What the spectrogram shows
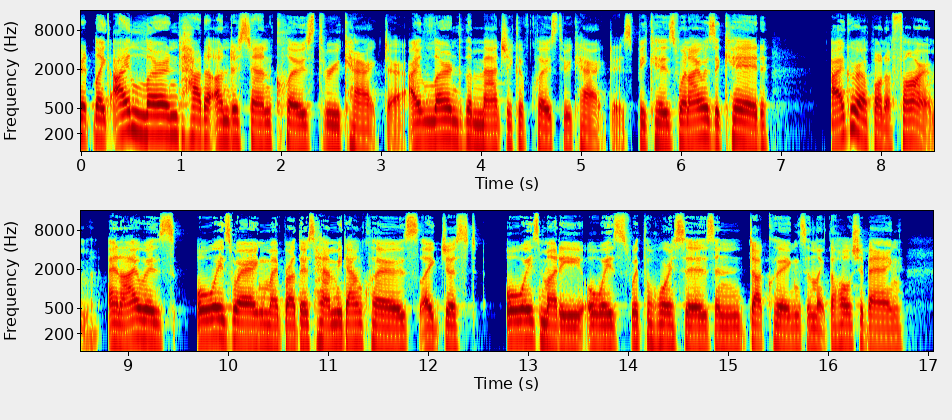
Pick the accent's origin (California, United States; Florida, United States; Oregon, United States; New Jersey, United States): Florida, United States; Miami; born there; English is a second language; So I was born in Miami.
